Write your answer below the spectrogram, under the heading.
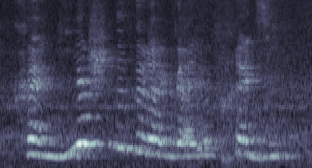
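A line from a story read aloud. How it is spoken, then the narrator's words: Old wolf giggling. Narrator (Russian): хихикнул старый волк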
